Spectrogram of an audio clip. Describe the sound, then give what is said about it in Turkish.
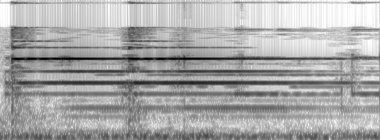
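A doorbell rings at Marcel Monsin's door, its bright metallic chime sustaining with several overlapping tones that slowly fade, with no voices over it. “Hadi hadi yorum yapmayı bırak da kapıyı çal.”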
